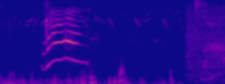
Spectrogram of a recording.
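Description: A cat that climbed the Puy de Sancy lets out one clear, drawn-out meow over low rumbling wind and handling noise outdoors, followed by a brief hissy burst near the end.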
